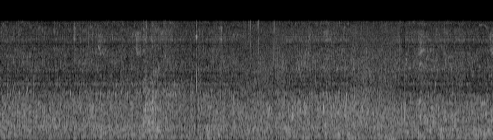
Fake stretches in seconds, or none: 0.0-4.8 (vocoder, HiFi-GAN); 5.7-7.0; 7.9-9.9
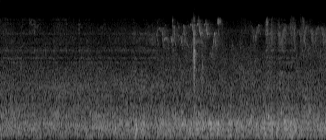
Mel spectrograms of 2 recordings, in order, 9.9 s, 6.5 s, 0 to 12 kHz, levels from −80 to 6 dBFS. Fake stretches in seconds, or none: 0.0-3.1 (codec, SNAC); 5.3-5.9

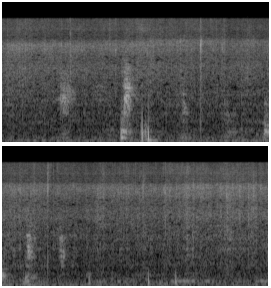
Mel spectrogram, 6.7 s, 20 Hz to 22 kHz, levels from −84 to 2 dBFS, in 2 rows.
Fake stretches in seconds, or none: 2.9-3.6 (vocoder, BigVGAN v2)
